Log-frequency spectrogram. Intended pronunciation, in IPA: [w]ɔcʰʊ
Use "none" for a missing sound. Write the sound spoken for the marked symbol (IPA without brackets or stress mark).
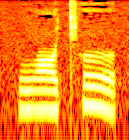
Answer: w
